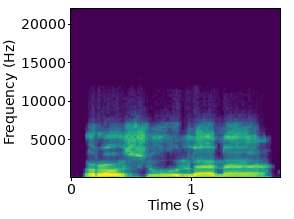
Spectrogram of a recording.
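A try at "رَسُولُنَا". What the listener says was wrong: Jangan di fathah. Iya, Rasuluna. Jadi dibaca itu domah semua, Pak. Domah semua.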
